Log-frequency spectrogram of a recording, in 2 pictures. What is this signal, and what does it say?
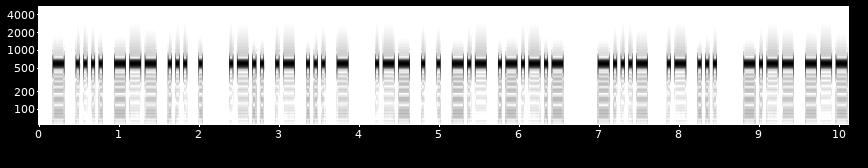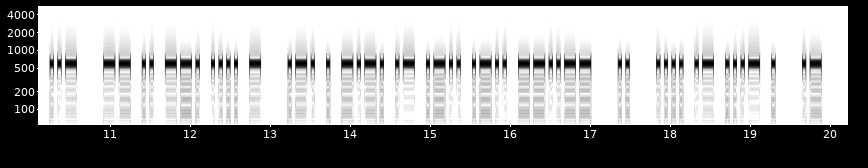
Morse code, heard as a keyed tone, about 25 wpm, 600 Hz. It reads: THOSE LAST WEEK. <BT> AS YOU MIGHT RECALL, I HAVE A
